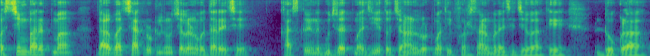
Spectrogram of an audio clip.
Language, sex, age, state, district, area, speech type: Gujarati, male, 45-60, Gujarat, Anand, urban, spontaneous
